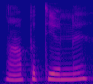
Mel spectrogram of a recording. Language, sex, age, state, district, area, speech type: Tamil, female, 18-30, Tamil Nadu, Tiruppur, rural, spontaneous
